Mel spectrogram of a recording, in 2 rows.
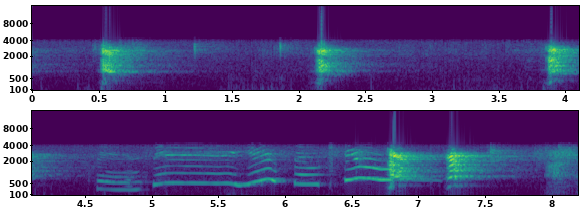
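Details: Female Samoyed Athena yowling in 2008 during mullet fishing, with a male Samoyed and a Maltese-Pomeranian nearby; sharp knocking sounds every second or two, then a run of wavering, rising and falling musical yowls midway.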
